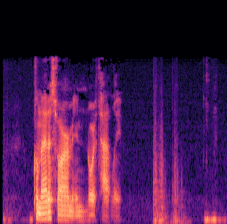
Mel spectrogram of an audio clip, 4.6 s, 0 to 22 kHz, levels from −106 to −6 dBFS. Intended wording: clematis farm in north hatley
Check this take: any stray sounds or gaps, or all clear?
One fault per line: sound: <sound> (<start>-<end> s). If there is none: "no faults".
sound: thud (3.0-3.8 s)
